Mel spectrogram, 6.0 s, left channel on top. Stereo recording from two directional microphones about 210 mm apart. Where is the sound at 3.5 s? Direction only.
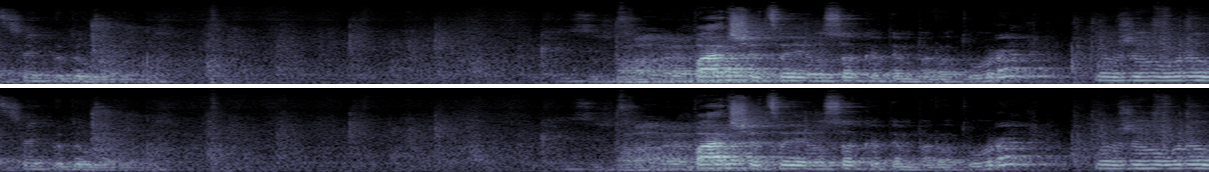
15° right (ahead or behind).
